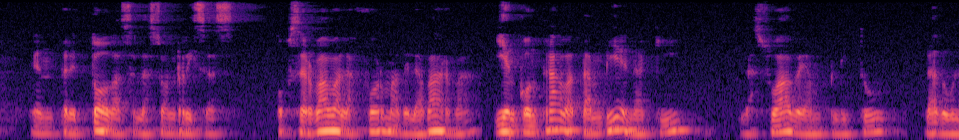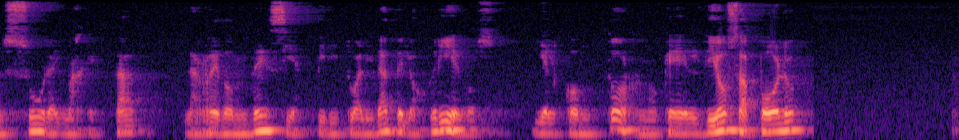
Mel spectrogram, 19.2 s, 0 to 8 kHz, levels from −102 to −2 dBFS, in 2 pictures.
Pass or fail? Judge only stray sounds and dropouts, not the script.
pass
